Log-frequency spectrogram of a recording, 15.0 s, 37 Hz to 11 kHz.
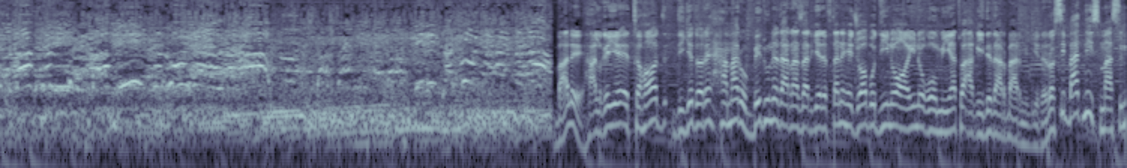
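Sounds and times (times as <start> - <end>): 
dense babble of many people: 0.0 - 7.4
large crowd of protesters shouting slogans in a street in Sistan: 0.0 - 7.4
speech: 7.5 - 15.0.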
